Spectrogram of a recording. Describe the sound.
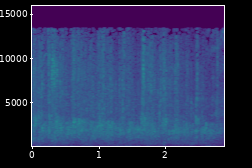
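An audience applauds to welcome a lecturer before his talk, with dense, steady clapping that holds at an even level throughout.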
